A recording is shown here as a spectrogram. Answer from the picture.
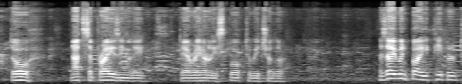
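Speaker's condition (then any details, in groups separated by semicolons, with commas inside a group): No condition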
